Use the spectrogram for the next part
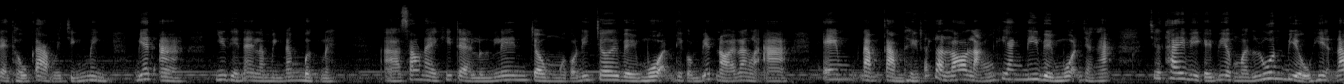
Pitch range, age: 150-205 Hz, 20-39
